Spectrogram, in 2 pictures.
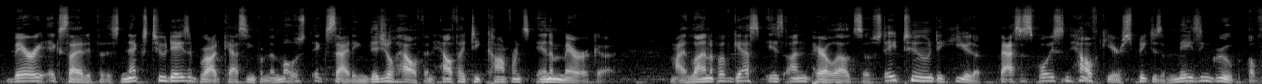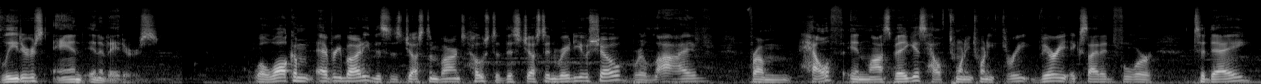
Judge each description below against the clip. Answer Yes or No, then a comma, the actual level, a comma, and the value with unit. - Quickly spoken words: No, average, 170 wpm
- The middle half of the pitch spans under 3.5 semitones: No, average, 5.1 semitones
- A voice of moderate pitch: No, low, 125 Hz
